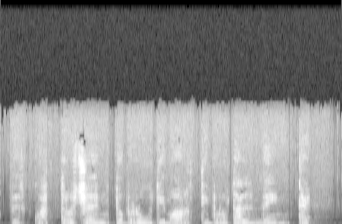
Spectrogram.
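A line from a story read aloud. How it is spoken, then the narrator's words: Murmured. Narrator (Italian): mormorò Andrea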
